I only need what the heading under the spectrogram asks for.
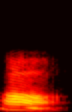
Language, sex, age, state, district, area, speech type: Assamese, female, 45-60, Assam, Charaideo, urban, conversation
